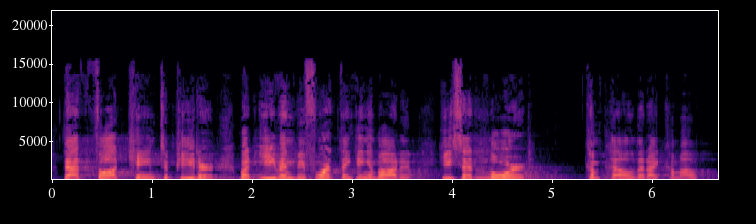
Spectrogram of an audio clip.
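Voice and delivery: loud preacher's build; preaching. Acted. Pastor telling Peter's leap, loud preaching. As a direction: drive the story forward from the pulpit.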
